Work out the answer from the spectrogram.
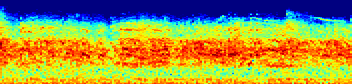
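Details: Western jackdaws in a morning flock back from their roosting trees: a loud, continuous mass of overlapping sharp, chattering calls with no pauses, over faint low rumble.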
